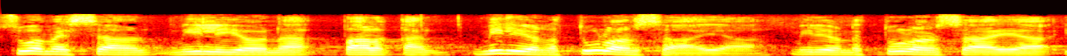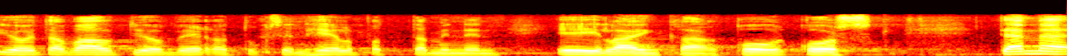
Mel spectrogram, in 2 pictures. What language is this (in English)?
Finnish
